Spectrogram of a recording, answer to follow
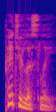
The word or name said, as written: pitilessly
